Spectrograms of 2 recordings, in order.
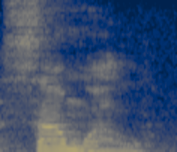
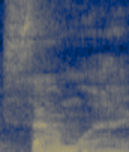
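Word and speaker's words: Samhain: pronounces it as the the Festival of like Samuel or uh or like samway or something and that could be like the Celtic pronunciation that's very true but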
